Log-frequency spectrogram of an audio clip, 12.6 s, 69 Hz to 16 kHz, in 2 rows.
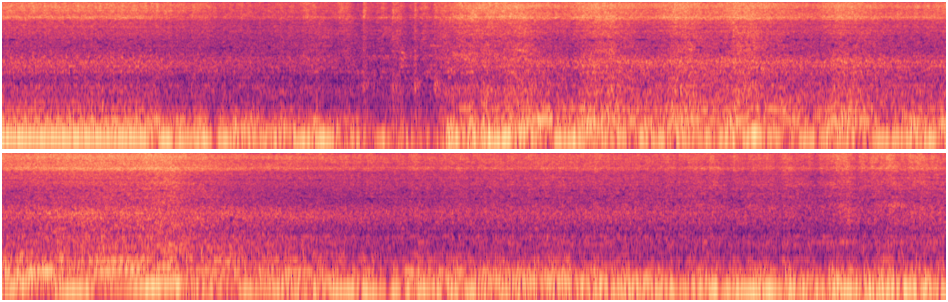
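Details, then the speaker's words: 1956 Chevy Bel Air 307 V8, after fixing loud diesel-like valve train noise caused by mismatched valve springs and retainers, running rich: steady even idle with low rumble and brief blip, no valve train ticking; quiet, normal. "Retainers. Listen to that. Quiet. It's quiet. It's quiet. Sounds good. Smells rich."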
